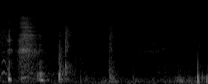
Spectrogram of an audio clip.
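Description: Footsteps walking across a room, a handful of soft, uneven thuds spaced out over a couple of seconds, fairly quiet and slightly distant, with no talking.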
